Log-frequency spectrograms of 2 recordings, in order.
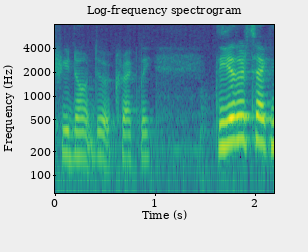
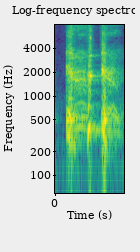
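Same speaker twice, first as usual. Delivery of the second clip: short, loud, forced cough; exaggerated demo cough; demonstrated cough; 11 semitones higher, 9 dB louder than usual. Shown as a demonstration. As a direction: show a cough right after naming it.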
